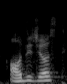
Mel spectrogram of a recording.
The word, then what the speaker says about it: adjust: adjust가 아니라 실제 발음은 adjust, 이렇게 되죠. adjust. adjust, 끝자음 T가 되게 약해요.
